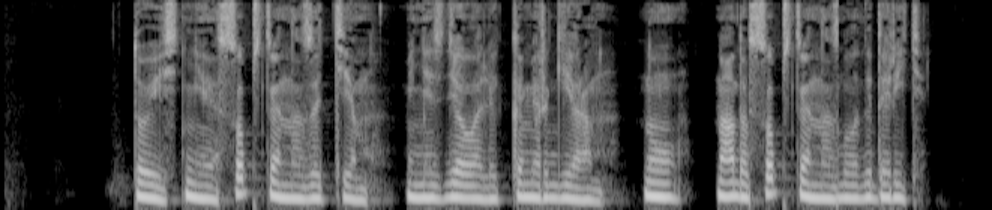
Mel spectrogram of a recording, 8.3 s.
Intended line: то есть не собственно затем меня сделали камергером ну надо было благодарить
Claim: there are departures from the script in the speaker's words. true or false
true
